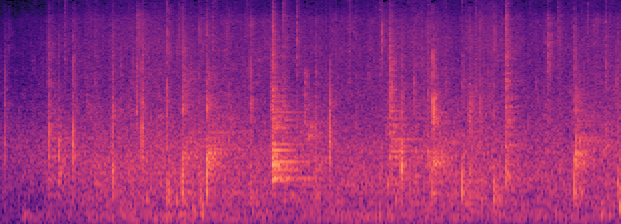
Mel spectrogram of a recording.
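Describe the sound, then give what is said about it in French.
Steady outdoor rain with a dense crackling patter and scattered sharper drops striking surfaces, continuous throughout, with no voices. “On va se mettre un petit peu sous le vent, l'abri de la pluie.”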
